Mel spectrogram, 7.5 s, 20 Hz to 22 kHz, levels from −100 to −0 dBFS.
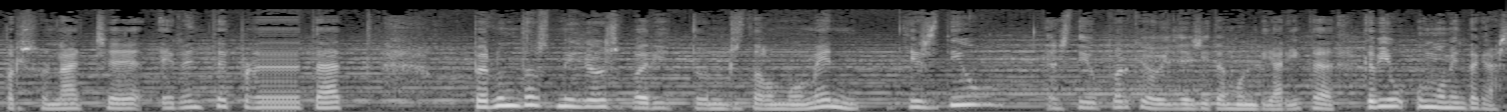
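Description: From 1.32 to 1.5 s there is a system hang loop: a 20 ms piece of audio repeats exactly nine times, producing a steady buzz at 50 Hz. The driver stalled while the hardware kept replaying its ring buffer, which fits a buffer of about 20 ms.

From 5.98 s to the end, the pace jumps to about 1.9 times normal speed while pitch stays unchanged, giving a rushed texture. This is a time-stretched section, likely from software compressing the audio by dropping short pieces.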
